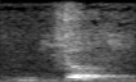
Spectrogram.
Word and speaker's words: the: सबसे पहले हमें ये समझना है आर्टिकल्स तीन होते हैं, ए, एन और द दो वर्ड्स की तरह प्रोनाउंस किया जाता है, पहला द एंड सेकेंड दी।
